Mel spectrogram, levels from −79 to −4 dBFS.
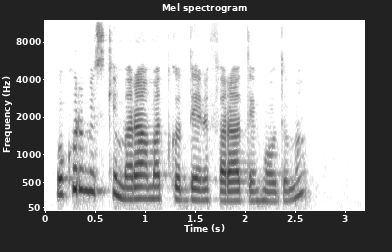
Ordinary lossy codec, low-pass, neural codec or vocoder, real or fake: Opus, 16 kbps; 10.8 kHz; none; real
